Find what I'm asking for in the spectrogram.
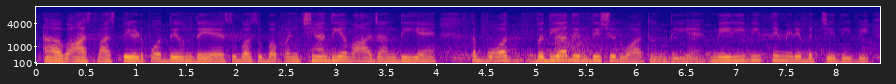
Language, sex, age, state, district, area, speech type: Punjabi, female, 30-45, Punjab, Ludhiana, urban, spontaneous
